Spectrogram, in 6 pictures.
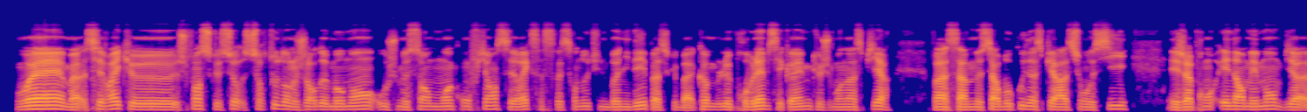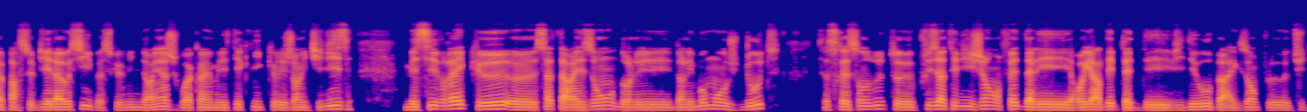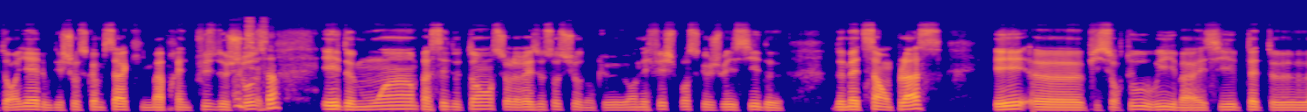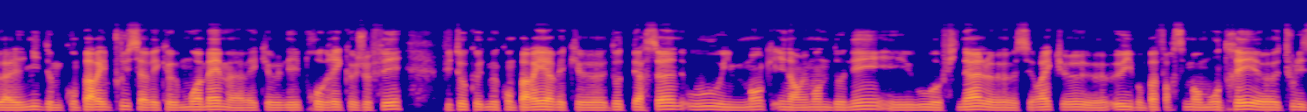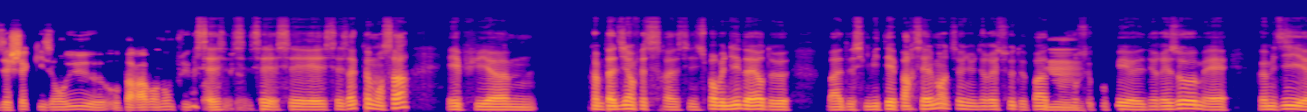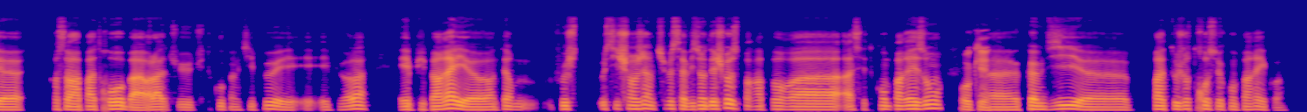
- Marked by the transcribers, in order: other background noise; tapping
- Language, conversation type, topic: French, advice, Comment arrêter de me comparer aux autres quand cela bloque ma confiance créative ?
